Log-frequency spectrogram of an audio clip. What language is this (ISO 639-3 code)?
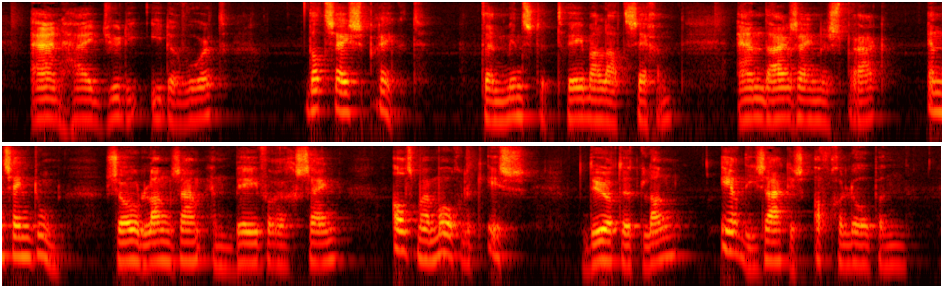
nld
